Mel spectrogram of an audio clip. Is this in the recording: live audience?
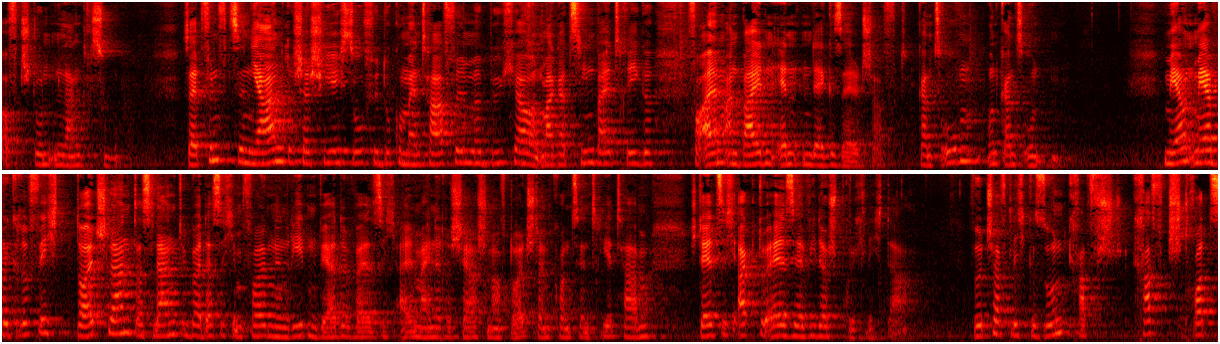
yes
